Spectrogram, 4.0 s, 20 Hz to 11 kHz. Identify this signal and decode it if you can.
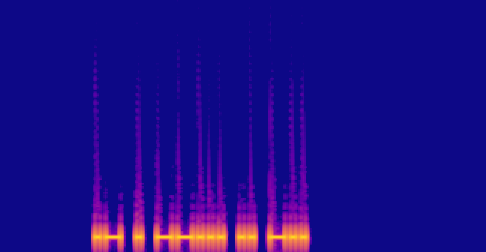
Morse code, heard as a keyed tone, about 28 wpm, 700 Hz. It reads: AE7ID
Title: USA Call Signs - 5 Characters - Repeated 3x - 28wpm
